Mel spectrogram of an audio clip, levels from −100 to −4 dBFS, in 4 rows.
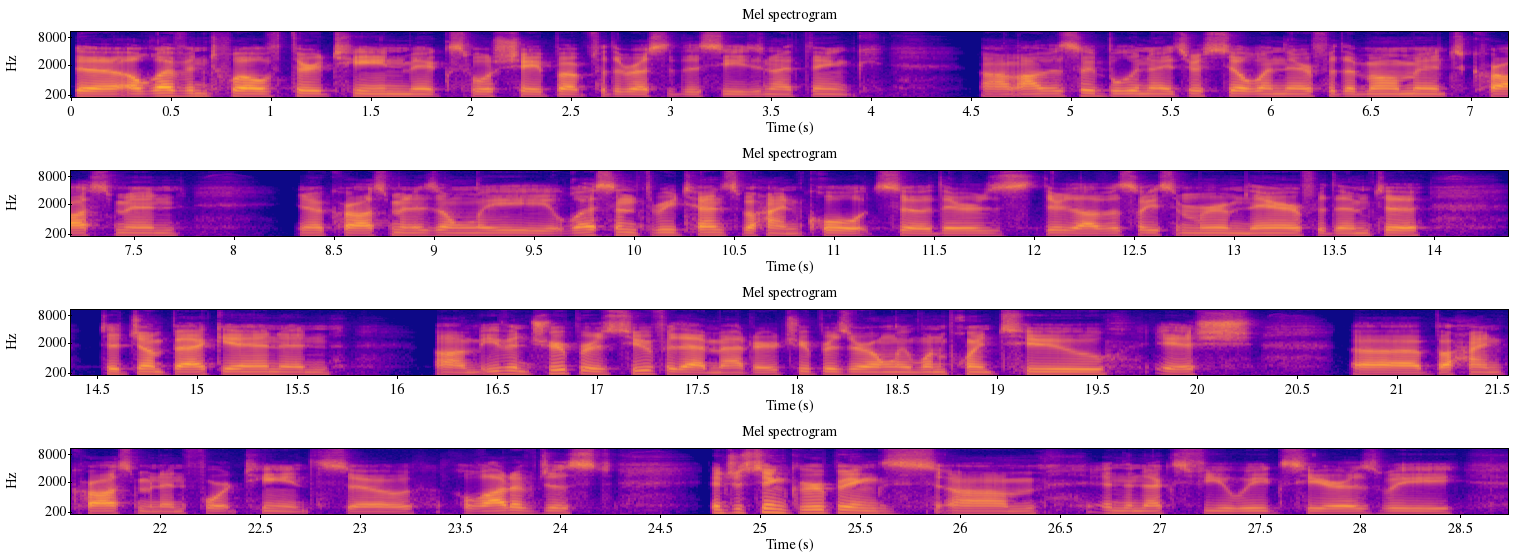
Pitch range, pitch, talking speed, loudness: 125-135 Hz, 130 Hz, 180 wpm, -31 LUFS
